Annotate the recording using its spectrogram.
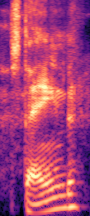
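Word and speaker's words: Staind: of Aaron loose either well you heard stained stained yeah is that I pronouncing it right yeah yeah you are right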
